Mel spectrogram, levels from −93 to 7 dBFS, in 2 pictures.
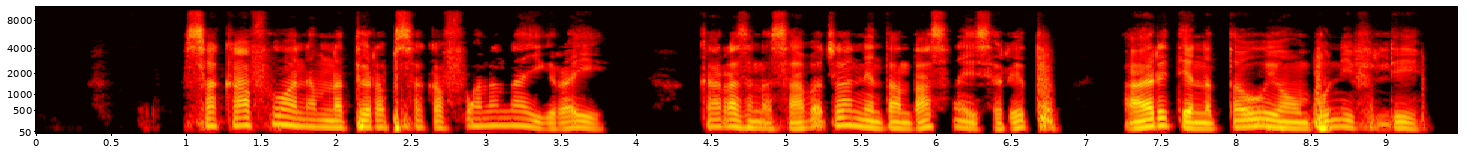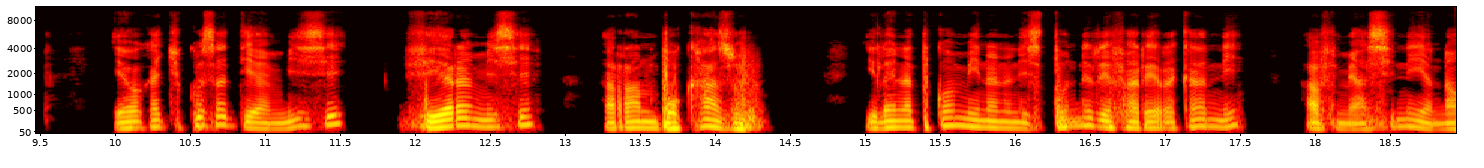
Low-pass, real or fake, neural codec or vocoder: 9.9 kHz; real; none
